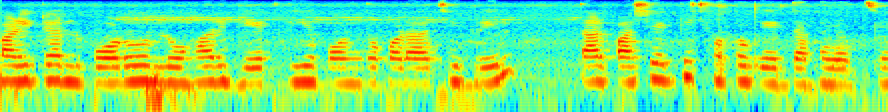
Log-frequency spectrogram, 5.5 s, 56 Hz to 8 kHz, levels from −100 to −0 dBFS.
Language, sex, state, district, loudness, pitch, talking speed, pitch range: Bengali, female, West Bengal, Paschim Medinipur, -17 LUFS, 210 Hz, 175 wpm, 200-220 Hz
